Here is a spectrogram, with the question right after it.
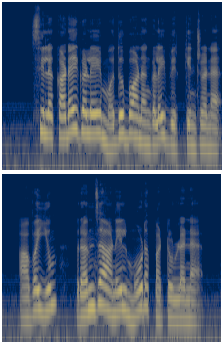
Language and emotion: Tamil, neutral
